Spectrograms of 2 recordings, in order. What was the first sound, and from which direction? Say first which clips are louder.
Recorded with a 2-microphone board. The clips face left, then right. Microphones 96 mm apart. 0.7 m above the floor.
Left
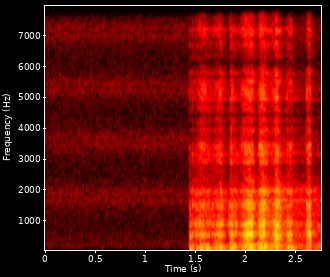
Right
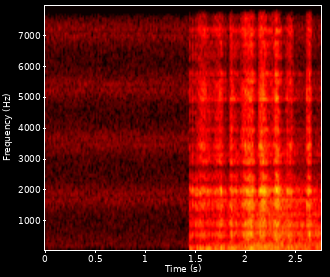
Writing: left 9 dB; 50° left (ahead or behind).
